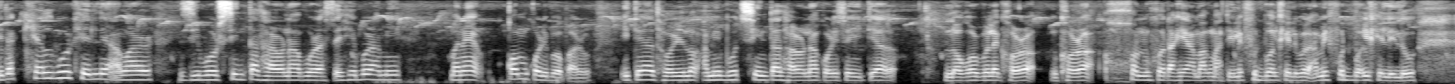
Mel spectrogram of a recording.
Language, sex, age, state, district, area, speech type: Assamese, male, 18-30, Assam, Udalguri, rural, spontaneous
